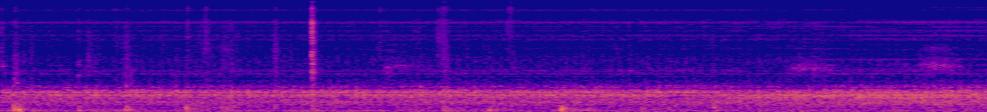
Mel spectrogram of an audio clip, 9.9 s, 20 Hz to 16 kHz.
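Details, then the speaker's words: 1948 Major 236 pressurized lantern, bought disassembled, after 20 more pumps: soft steady hiss with no sputtering or surging, constant even burn; normal burner hiss. "I love the sound of this thing you hear that steady little what you call it Funk to it love it"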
